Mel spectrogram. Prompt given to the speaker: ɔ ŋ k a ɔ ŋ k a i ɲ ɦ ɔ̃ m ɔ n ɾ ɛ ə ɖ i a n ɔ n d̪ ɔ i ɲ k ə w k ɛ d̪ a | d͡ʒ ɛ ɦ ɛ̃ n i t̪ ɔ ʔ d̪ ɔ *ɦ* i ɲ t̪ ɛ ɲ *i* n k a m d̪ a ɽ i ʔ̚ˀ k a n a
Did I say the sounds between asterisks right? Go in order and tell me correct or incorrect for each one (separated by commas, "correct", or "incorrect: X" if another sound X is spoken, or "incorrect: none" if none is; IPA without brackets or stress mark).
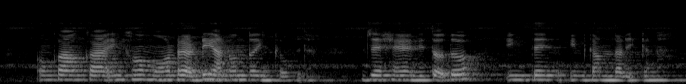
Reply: incorrect: none, correct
